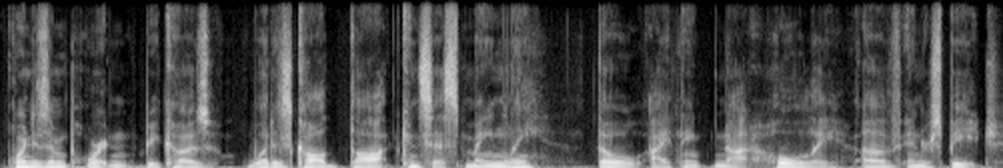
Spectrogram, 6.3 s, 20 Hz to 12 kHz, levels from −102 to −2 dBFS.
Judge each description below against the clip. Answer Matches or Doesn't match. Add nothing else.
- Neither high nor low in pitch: Doesn't match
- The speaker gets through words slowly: Doesn't match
